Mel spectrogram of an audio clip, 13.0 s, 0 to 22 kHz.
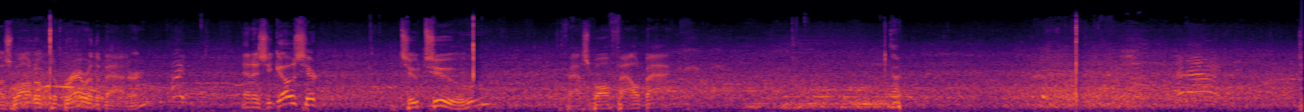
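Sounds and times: crowd murmur: 3.1 - 13.0.

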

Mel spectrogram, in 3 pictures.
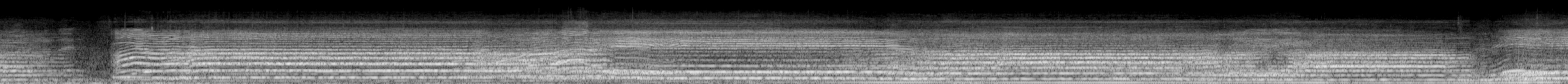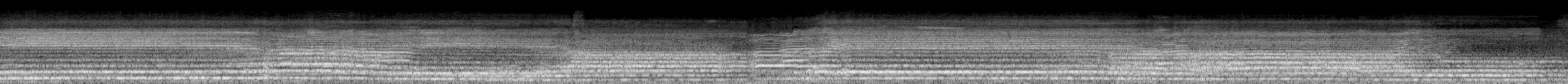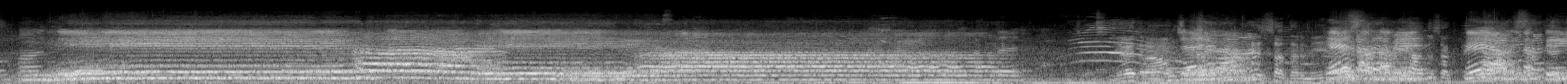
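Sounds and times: women chanting in unison: 0.0 - 41.8, 43.1 - 44.0, 44.6 - 47.0.

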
